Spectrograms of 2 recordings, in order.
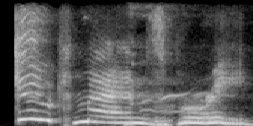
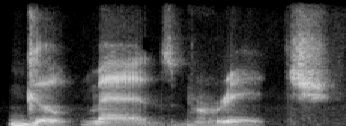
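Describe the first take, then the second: First: It is said in a higher voice. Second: It is said in a lower voice.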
